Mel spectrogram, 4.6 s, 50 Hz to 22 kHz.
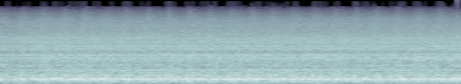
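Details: Diesel heater after burning out burn-chamber crud left by diesel mixed with waste motor oil, pump setting 4.8 Hz, reading about 57 versus roughly 40–42 before cleaning: steady even fan and burner roar, no pulsing or sputter; running normally.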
